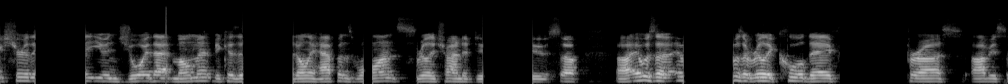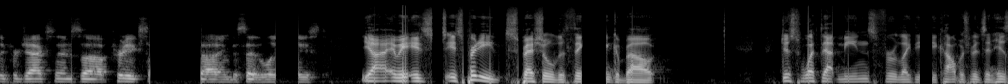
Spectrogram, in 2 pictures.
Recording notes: APOLOGIES for the wifi issues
